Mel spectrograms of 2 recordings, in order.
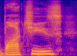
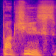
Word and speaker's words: Bakchis: You kind of just like flowed with the Bakchis, and now I've noticed when you're saying it, you're like Bakchis, which I believe is, I would hope, is the correct pronunciation of it. Yeah, it is.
